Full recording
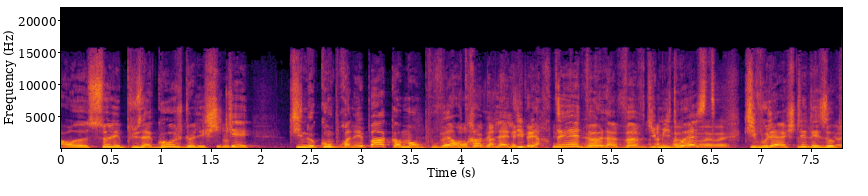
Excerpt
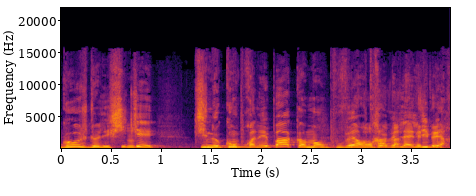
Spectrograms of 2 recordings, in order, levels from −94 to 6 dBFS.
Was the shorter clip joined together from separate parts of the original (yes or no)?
no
